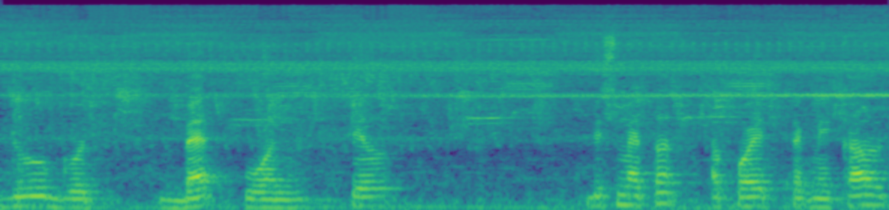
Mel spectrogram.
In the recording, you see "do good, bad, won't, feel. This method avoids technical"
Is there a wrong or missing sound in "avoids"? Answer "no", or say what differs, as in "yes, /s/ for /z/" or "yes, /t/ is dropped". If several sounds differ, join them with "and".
yes, /p/ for /v/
